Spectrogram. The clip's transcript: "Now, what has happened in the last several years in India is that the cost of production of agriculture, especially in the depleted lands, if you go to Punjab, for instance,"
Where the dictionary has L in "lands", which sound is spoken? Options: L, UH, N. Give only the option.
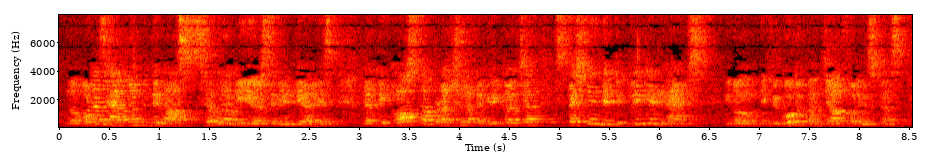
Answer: N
